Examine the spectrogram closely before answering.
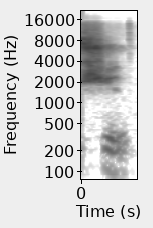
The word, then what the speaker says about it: Xu: I guess you pronounce that is XU Shu.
